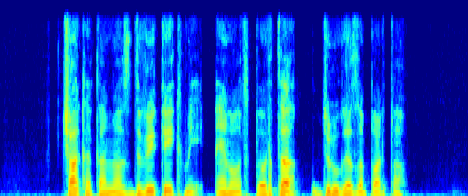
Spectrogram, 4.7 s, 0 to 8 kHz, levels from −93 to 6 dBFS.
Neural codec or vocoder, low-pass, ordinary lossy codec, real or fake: codec, 44.1 kHz, 1.7 kbps, Pupu-Codec; 7.2 kHz; none; fake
